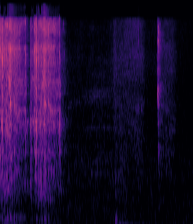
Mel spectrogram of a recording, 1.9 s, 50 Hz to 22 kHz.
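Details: Nikon F301 35mm film camera: crisp, quick mechanical shutter and mirror clack, then small clean clicks as it resets; normal shutter release.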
